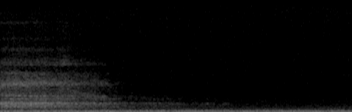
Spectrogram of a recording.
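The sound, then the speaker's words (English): A slow breath during a guided relaxation while lying flat on the ground: a soft, airy exhale that fades after about a second and leaves a quiet, steady low hum with no talking. “Perhaps taking a deep breath in, exhaling,”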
